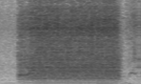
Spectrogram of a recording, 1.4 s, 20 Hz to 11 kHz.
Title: gear noise when gets paper #brother Dcp-T420w, #fixed #broken #gear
